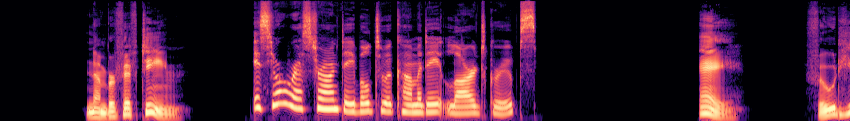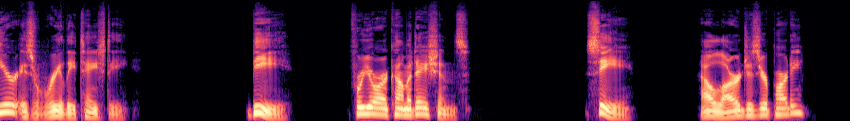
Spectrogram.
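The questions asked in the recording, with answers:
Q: Is your restaurant able to accommodate large groups?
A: C: How large is your party?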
